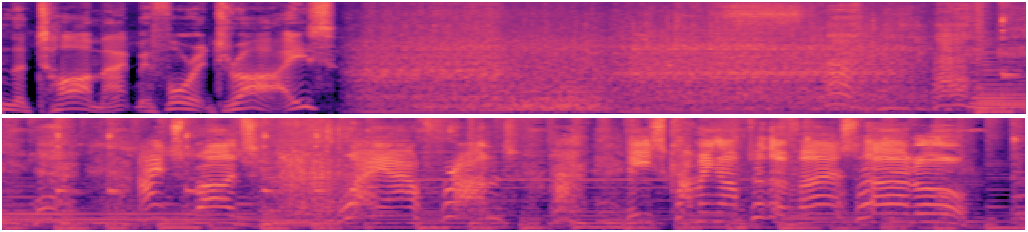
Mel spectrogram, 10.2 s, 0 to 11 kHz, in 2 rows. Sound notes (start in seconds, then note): 4.7 panting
